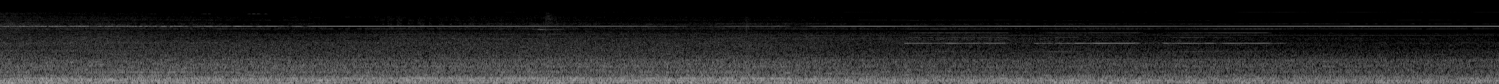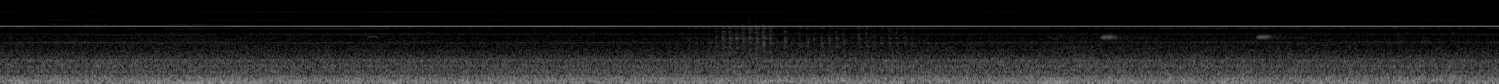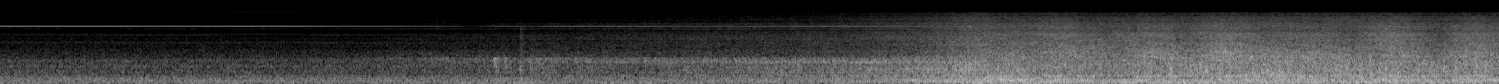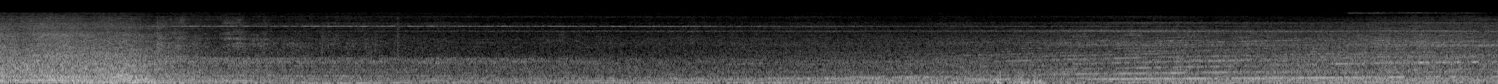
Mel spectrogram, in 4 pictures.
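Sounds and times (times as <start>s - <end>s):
electric train rumbling: 0.0s - 13.9s, 34.1s - 59.9s
steady high-pitched tone: 0.0s - 59.9s.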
